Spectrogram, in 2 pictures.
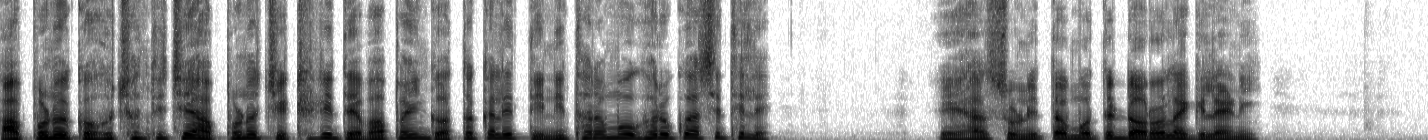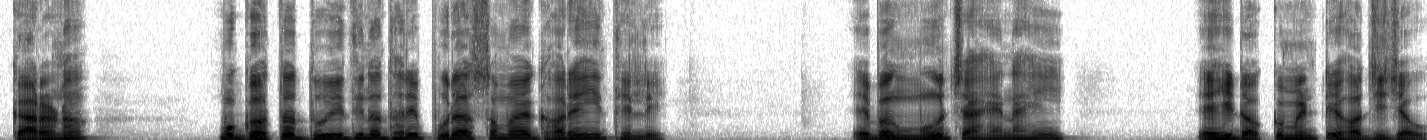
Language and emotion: Odia, fearful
